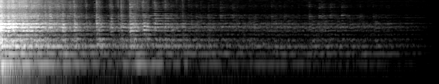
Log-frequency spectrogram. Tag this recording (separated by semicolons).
metal; sound; wire; contact; drum; microphone; sfx; effect; fx; brush; close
